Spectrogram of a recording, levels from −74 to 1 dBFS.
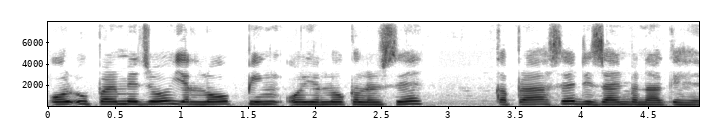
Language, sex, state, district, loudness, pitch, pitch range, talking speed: Hindi, female, Arunachal Pradesh, Longding, -12 LUFS, 220 Hz, 210-230 Hz, 185 wpm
